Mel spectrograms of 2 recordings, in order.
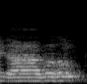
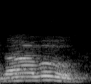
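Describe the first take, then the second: First: The word ends in an 'ah' sound. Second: The word ends in an 'o' vowel. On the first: The speaker calls it right. "ਗਾਵਹ ਉਚਾਰਨ ਕਰਨਾ, ਹਾਏ ਨੂੰ ਔਂਕੜ ਲੱਗੀ ਹੈ" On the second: The speaker calls it wrong. "ਗਾਵੋ ਉਚਾਰਨ ਕਰ ਦਿੰਦੀਆਂ ਨੇ, ਇਹ ਵੀ ਗਲਤ ਉਚਾਰਨ ਹੈ"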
